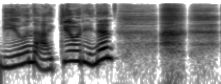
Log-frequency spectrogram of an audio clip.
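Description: In a Korean children's audio story of the ugly duckling, a narrator speaks a short line, then the duckling's rough, heavy breathing follows as a few breathy gasps, close and clear.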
